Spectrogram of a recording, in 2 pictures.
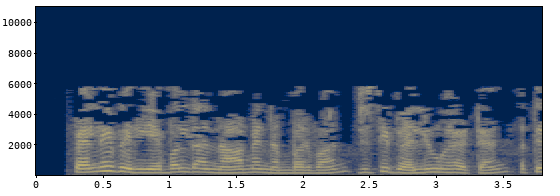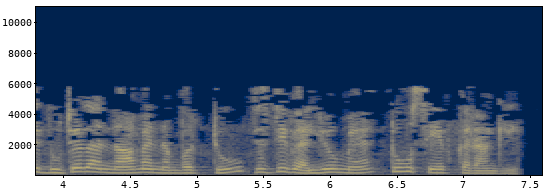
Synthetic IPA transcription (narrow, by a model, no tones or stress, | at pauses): pɛɦlẽʋeːɾieːbəld̪anaːmɛ̃nɐ̃mbəɾʋɐnd͡ʒɪs̬d̪iʋɛːljuɦɛʈɛnɐt̪ed̪uːd͡ʒəɾd̪anaːmɛ̃nɐ̃mbəɾʈuːd͡ʑɪsd̪iʋɛːljuːmɛ̃ʈuːseːʋkɐɾãːŋɡḭː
